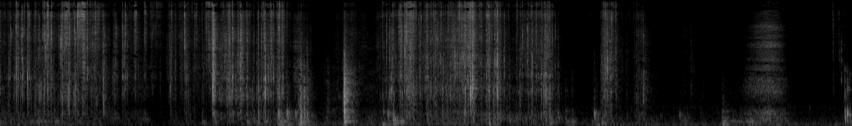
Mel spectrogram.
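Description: A basketball trading card being slid into a plastic sleeve, with crinkly, rustling plastic bursts and short pauses, close up and fairly loud.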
